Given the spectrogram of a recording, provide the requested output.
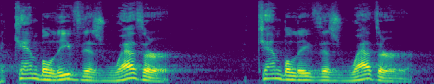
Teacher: Mirad que la T no se pronuncia. Acentúo toda la palabra.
